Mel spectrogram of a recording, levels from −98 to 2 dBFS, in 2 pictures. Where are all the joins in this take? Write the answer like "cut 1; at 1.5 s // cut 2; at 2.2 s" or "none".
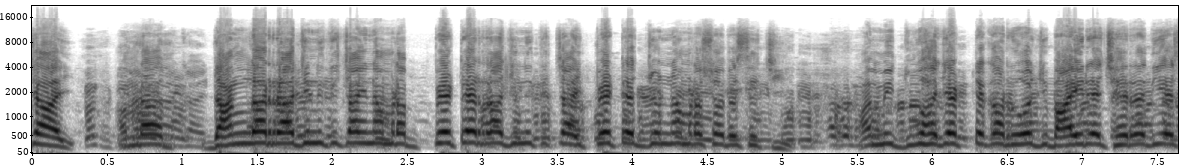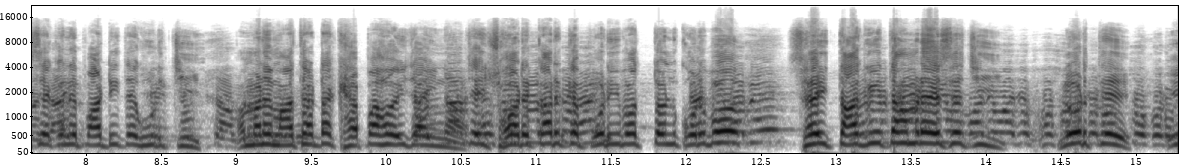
cut 1; at 5.3 s // cut 2; at 10.5 s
